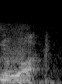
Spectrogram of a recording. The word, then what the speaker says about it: Nahuatl: It's pronounced Nahuatl.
